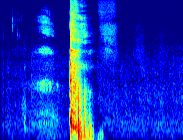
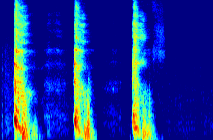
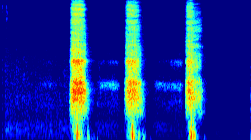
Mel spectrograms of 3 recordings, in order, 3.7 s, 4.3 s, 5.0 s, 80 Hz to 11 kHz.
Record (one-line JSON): {"cough_length": "3.7 s", "cough_amplitude": 32768, "cough_signal_mean_std_ratio": 0.21, "three_cough_length": "4.3 s", "three_cough_amplitude": 32768, "three_cough_signal_mean_std_ratio": 0.27, "exhalation_length": "5.0 s", "exhalation_amplitude": 24365, "exhalation_signal_mean_std_ratio": 0.31, "survey_phase": "beta (2021-08-13 to 2022-03-07)", "age": "45-64", "gender": "Female", "wearing_mask": "No", "symptom_none": true, "smoker_status": "Ex-smoker", "respiratory_condition_asthma": false, "respiratory_condition_other": false, "recruitment_source": "REACT", "submission_delay": "2 days", "covid_test_result": "Negative", "covid_test_method": "RT-qPCR"}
